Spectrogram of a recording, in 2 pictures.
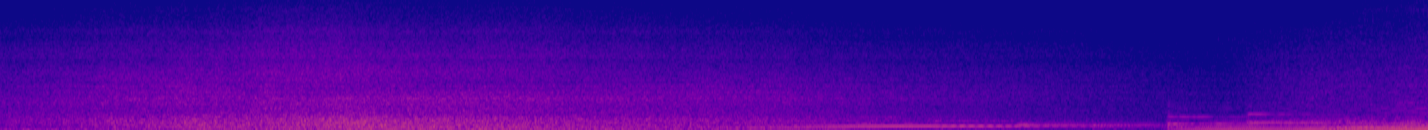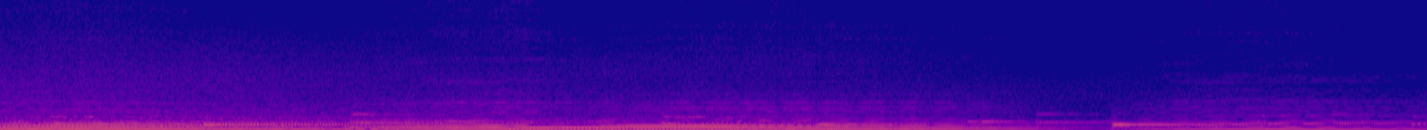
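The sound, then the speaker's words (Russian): Pacific Ocean waves with a light breeze make a broad, rushing wash of surf that swells and settles. After a few seconds, steady musical tones enter and play over the continuing sea noise. “День наливался голубизной небо, потянуло ветерком, разметав остатки утреннего тумана. Еще раз хочется сказать, Тихий океан огромен.”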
